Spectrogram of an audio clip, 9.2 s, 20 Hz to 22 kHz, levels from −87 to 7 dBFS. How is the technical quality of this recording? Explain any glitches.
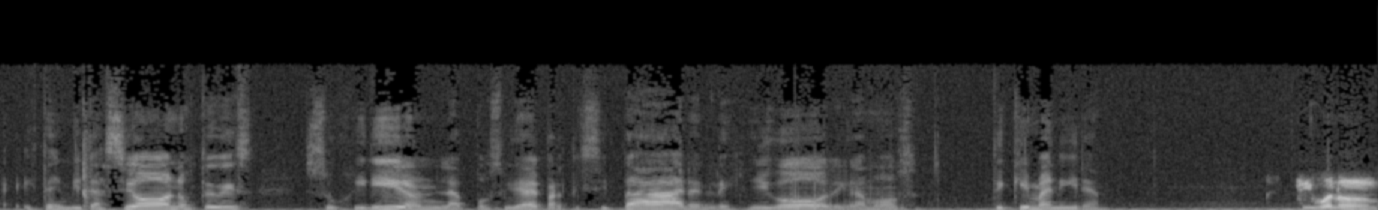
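A single glitch affects the recording. From 5.28 to 6.03 s there is processor overload crackle: the processor repeatedly misses buffer deadlines, replaying stale audio with hard edges, which fits buffers of about 10 ms, heard as a gritty tearing crackle.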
